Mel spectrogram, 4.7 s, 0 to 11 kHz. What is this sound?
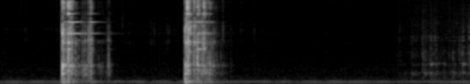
Slowly dropping ice into glass one by one (2x), ice clanking against glass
